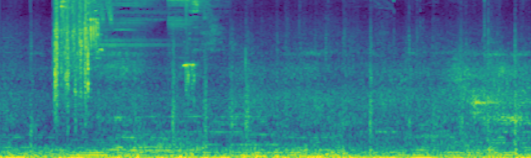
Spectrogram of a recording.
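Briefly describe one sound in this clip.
Footsteps crunch on sand and stone.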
